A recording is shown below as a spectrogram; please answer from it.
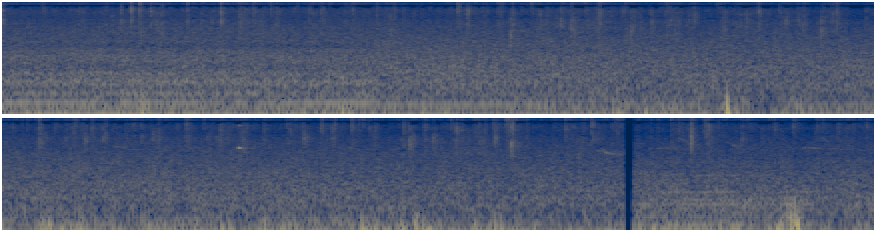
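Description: Steady rain falling, with scattered drops ticking close by and a low steady rumble underneath.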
